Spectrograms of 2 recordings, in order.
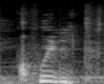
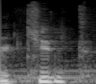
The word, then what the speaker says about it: quilt: est pour l'idée alors je vais prononcer quilt tout au long de la vidéo je trouve que ça a plus de charme que kilt et ça peut éviter certaines confusions alors quilt ou sacs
